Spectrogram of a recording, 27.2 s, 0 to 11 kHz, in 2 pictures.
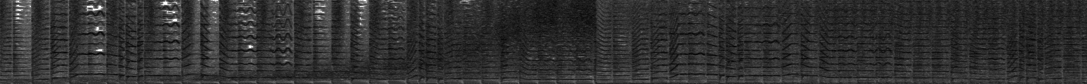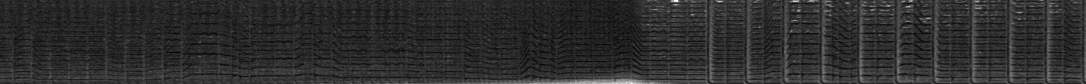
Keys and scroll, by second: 10.1 ctrl+g.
